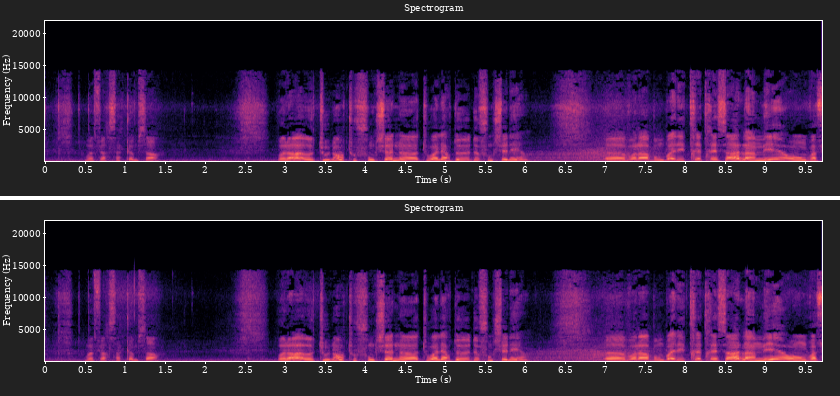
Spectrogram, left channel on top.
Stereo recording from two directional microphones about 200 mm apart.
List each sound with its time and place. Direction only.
0.6 s speech: 15° left (ahead or behind)
2.9 s speech: 10° left (ahead or behind)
